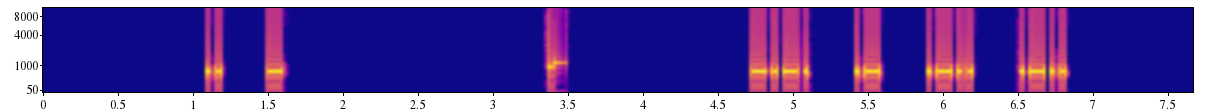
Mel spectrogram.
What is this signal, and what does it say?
Morse code, heard as a keyed tone, about 36 wpm, spaced as for 20 wpm, 700 Hz. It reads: IT CALL
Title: 3x Character Spacing - Top 100 Words - 35wpm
